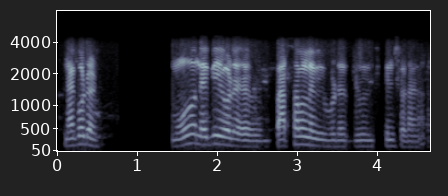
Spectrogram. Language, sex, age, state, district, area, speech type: Odia, male, 45-60, Odisha, Gajapati, rural, conversation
